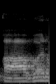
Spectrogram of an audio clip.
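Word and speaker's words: hour: लगा जरूर है लेकिन उसका प्रनंसीएशन हान नहीं होता है ए होता है तो इसको अवर बोलते हैं साइलेंट रहता है अवर तो अवर में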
